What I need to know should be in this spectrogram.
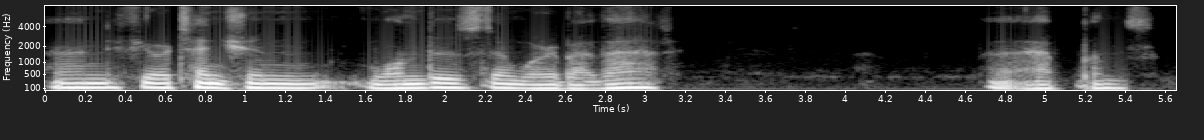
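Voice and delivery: slow, calm meditation guide; guided meditation. Acted. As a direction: gently guide attention to the breath.

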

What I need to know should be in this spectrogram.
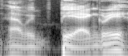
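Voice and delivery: ordinary talk

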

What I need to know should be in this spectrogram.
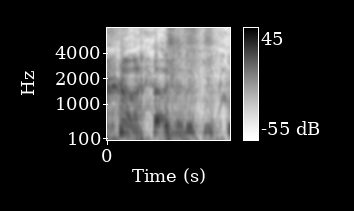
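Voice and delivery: high laughter breaking through the words; can't get the words out for laughing; laughing hard. Real, not acted. Friend laughing while explaining the dog's phone, laughing through it.

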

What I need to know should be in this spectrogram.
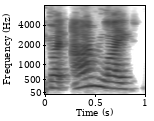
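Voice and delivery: usual speaking voice

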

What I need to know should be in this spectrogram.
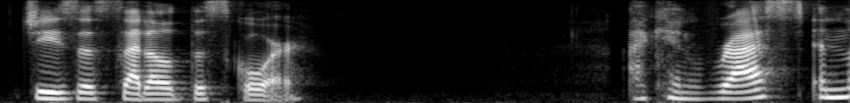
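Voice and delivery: short measured phrases with long pauses; call-and-repeat recitation, phrase by phrase; repeat-after-me declaration. Shown as a demonstration. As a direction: lead listeners through a blessing, leaving room to echo.

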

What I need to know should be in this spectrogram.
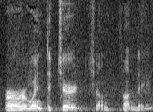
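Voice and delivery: hushed, embarrassed near-whisper; sheepish mumble. Acted. Churchgoer admitting church to a coworker, hushed and sheepish. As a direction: admit it under your breath, a bit ashamed.

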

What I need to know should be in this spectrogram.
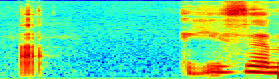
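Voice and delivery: ordinary delivery, nothing marked

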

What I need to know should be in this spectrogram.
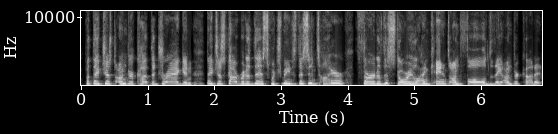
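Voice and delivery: high-pitched indignant book fan rant; outraged fans. Retold or imitated. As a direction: complain like a betrayed superfan.

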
